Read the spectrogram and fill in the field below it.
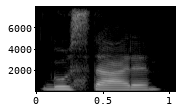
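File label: "gustare", female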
